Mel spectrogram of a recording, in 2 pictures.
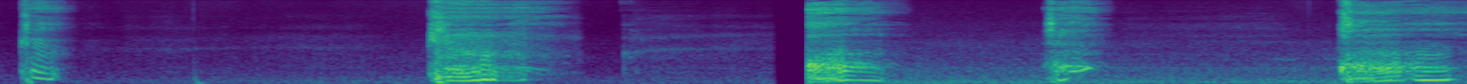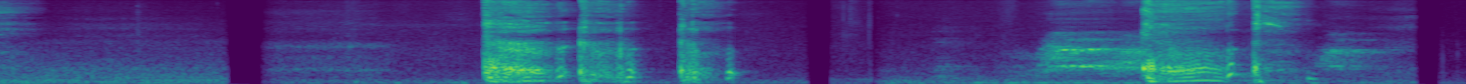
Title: i really love my own cough… is that normal?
